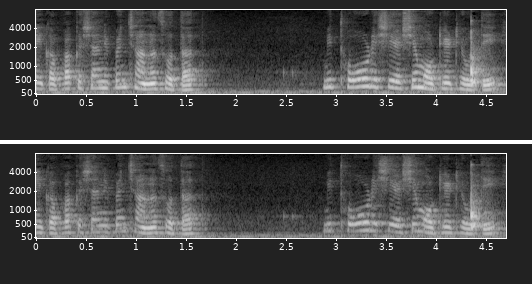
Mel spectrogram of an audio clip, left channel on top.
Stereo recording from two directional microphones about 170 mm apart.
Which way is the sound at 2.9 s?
55° left (ahead or behind).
